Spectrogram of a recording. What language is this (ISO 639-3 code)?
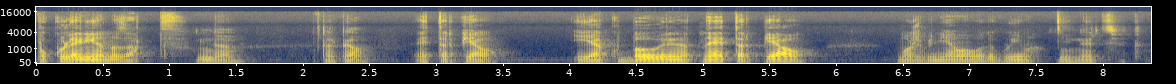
bul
